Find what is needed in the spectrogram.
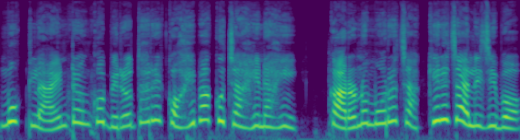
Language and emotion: Odia, fearful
